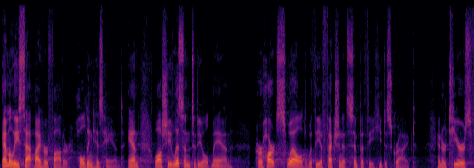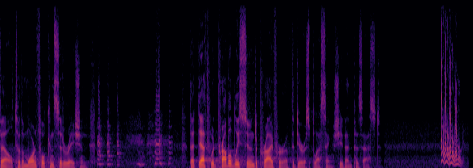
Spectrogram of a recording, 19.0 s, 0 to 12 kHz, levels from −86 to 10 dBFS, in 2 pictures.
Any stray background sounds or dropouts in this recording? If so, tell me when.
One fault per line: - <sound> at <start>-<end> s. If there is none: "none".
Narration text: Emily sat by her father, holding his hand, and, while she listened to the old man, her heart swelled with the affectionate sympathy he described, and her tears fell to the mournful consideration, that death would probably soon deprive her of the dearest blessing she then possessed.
- laugh at 11.4-13.0 s
- chirp at 18.3-18.8 s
